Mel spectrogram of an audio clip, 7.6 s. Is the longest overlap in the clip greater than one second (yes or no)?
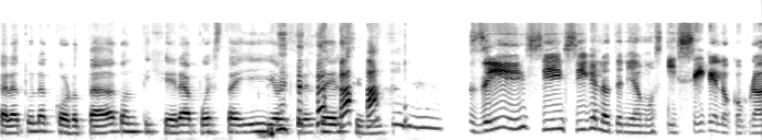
no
